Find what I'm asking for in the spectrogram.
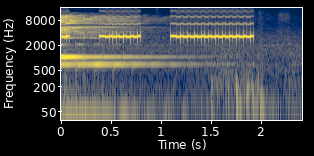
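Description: Cell phone ringtone inside a video game, a bright electronic melody playing in two loud bursts with a short gap, then stopping; no talk over it.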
